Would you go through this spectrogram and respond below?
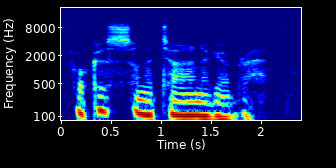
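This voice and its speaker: A man guiding a meditation, speaking softly and calmly, some phrases nearly whispered. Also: on the low side. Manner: soft-spoken, calm and unhurried, with breathy near-whispered phrases. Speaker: meditation guide. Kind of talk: slow guided meditation.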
